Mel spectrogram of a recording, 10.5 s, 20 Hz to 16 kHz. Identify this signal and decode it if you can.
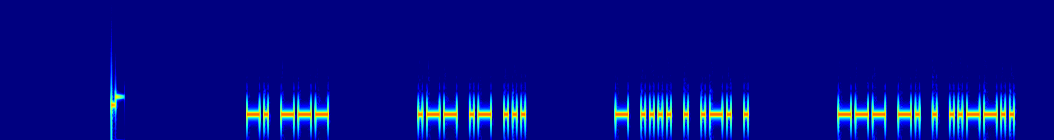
Morse code, heard as a keyed tone, about 28 wpm, 700 Hz. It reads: NO WAS THERE ONE?
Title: 3x Word-Spacing - Sentences from Top 100 Words - 28wpm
